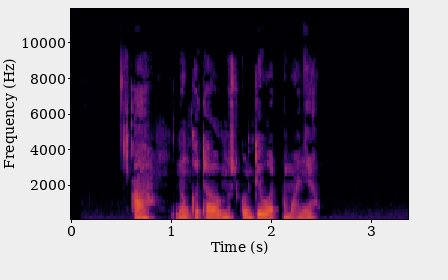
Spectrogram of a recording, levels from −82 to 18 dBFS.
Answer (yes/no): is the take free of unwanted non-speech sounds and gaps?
no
